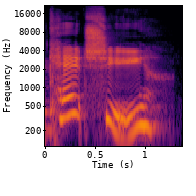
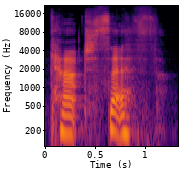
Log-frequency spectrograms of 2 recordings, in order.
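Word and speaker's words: Cat Sìth: So, the Cat She, which is the Gaelic, it literally looks like it's written like Cat Sith. But that's not how you pronounce it.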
